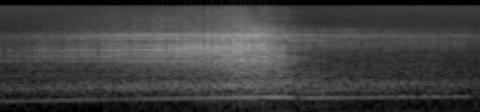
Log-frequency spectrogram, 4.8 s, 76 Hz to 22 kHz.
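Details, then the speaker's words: Nissan Stagea RB25 engine driving about 100 km on the road after it started rattling: steady engine drone with a metallic rattle swelling and fading with revs; broken RB engine rattle. "that rattle hurts my feelings."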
